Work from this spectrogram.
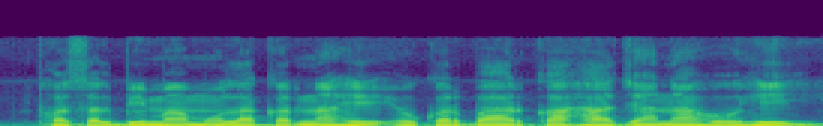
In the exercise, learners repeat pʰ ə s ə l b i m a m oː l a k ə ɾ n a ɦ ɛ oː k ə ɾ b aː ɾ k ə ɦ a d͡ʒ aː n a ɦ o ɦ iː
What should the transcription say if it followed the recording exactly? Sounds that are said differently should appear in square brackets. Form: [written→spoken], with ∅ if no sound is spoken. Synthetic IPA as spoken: pʰ ə s ə l b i m a m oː l a k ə ɾ n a ɦ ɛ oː k ə ɾ b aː ɾ k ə ɦ a d͡ʒ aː n a ɦ o ɦ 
